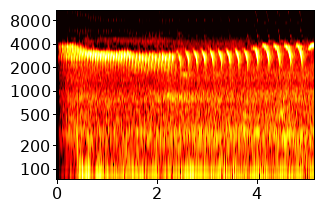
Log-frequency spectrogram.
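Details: A male Timbrado canary sings a fast, even, high trill for two seconds, then a slower string of bright, bouncing notes, about four each second.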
